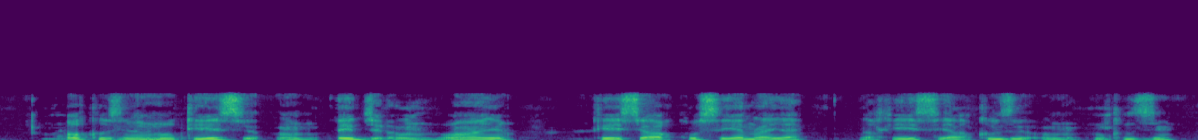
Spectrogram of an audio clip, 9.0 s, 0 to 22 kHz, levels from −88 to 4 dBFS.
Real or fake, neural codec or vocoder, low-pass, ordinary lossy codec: fake; codec, 16 kHz, 2 kbps, FunCodec, trained on LibriTTS, 25 frames a second; 7.2 kHz; none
